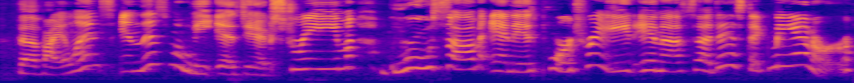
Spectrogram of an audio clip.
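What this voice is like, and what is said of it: Put-on Minnesota accent. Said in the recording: “I'm going to read this in the Minnesota accent.”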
